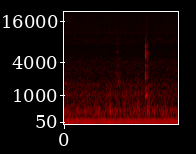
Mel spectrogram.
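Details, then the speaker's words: 2006 Honda Civic automatic with AC not working and compressor clutch not engaging; engine off, AC clutch relay toggled by scan tool: two faint, crisp clicks about half a second apart over a quiet hum, so the relay switches on and off normally. "And continue to toggle the state of the AC clutch relay. So that relay is clicking on and off."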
